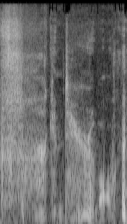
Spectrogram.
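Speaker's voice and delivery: very quiet, whispered mutter under the breath. Retelling how a man reacted while the speaker was bombing, imitating an under-breath mutter. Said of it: "He just under his breath was like".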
